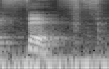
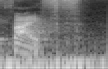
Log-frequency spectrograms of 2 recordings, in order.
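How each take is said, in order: First: The word ends with a clear th sound. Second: The word ends without the th sound. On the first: The speaker calls it right. "So you say fifth" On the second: The speaker calls it wrong. "You don't say fifth"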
